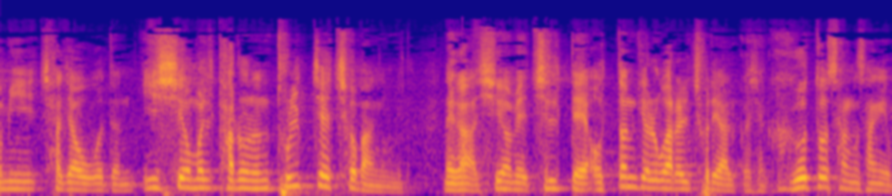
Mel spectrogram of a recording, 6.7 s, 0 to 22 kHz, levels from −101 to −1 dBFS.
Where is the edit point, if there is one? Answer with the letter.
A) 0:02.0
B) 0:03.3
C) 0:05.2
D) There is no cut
B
